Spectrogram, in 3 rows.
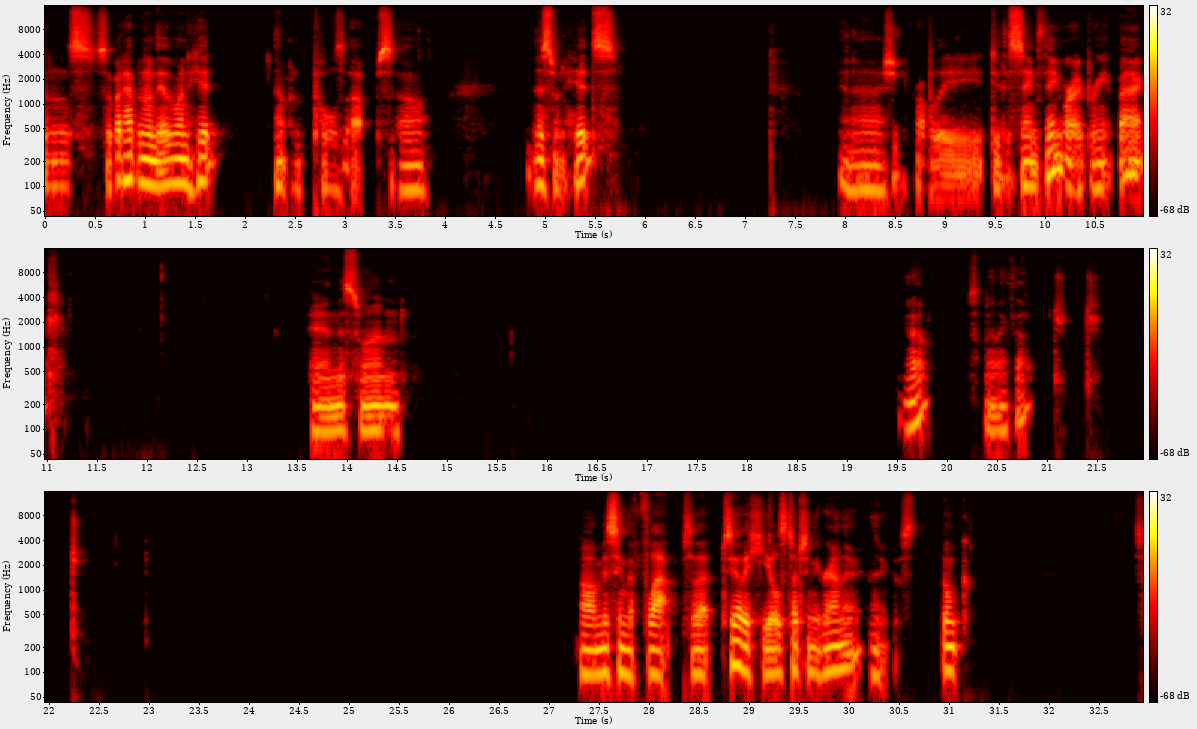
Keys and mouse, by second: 0.5-4.4 drag, 5.0 click, 5.7-7.8 drag, 8.3 click, 9.7 g, 14.1 g, 15.4 r, 16.5 g, 17.7 g, 19.6-32.9 drag.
